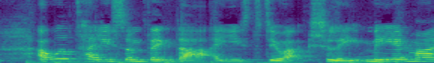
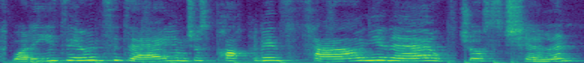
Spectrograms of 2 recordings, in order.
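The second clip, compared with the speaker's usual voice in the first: high, playful Scouse impression; light mock Scouse voice; Scouse accent; 5 semitones higher than usual. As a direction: put on a breezy Liverpool accent. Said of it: "I just love this accent".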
